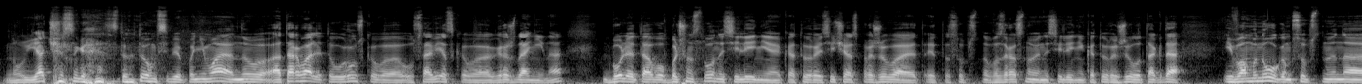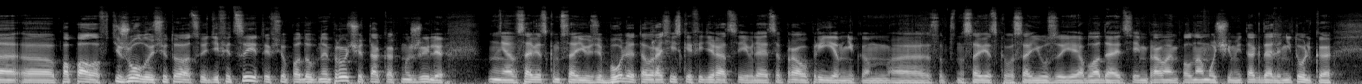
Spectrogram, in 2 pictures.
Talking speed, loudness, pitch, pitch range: 155 wpm, -17 LUFS, 110 Hz, 100-120 Hz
